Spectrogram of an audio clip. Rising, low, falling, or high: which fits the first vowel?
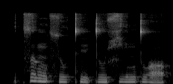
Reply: falling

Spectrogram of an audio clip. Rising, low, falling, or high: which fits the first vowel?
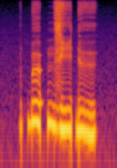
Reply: high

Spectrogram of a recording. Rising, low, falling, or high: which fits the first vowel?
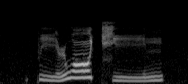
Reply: low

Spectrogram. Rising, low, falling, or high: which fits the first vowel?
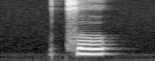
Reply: high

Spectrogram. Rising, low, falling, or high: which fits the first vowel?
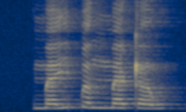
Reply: rising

